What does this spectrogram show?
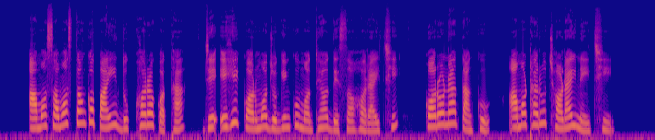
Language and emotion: Odia, neutral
